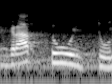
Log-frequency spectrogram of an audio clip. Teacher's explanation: nós temos aqui um ditongo e não hiato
